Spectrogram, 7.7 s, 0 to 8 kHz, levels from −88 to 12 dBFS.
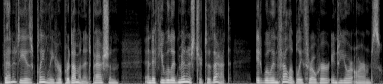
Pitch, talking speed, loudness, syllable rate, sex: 180 Hz, 165 wpm, -18 LUFS, 5.4 syllables/s, female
